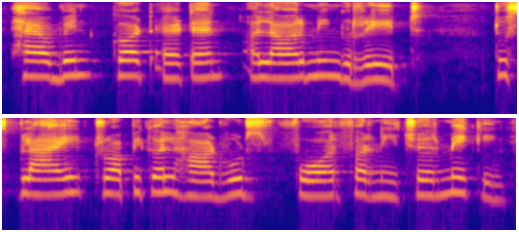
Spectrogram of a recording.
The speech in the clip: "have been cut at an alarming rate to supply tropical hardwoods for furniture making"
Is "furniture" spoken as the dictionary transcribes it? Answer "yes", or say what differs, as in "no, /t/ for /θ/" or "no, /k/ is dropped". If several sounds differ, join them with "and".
yes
